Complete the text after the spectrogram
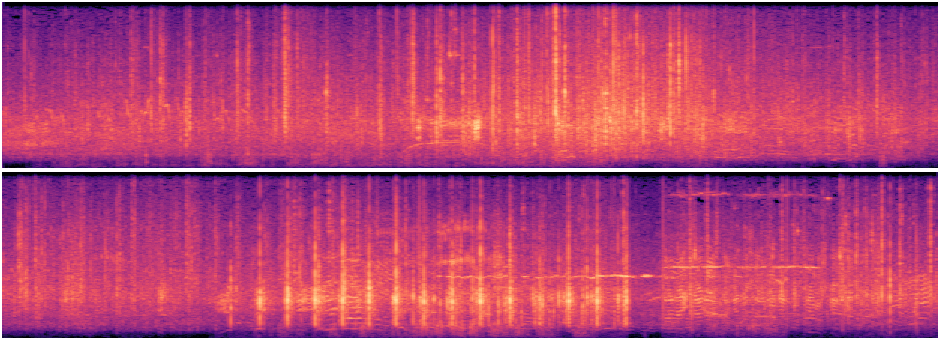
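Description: Horse hooves clop on dirt.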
